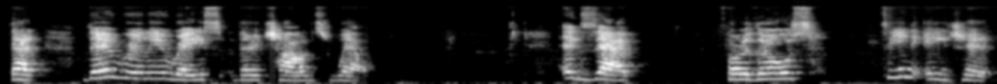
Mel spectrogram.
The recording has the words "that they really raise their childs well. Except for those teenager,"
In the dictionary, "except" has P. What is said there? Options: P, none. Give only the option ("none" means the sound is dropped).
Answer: none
